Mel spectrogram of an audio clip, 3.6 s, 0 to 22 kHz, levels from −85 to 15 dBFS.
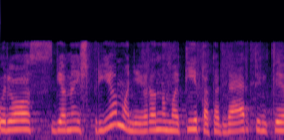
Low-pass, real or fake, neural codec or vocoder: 7.2 kHz; fake; codec, 16 kHz, 4 kbps, X-Codec, HuBERT features, trained on general audio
